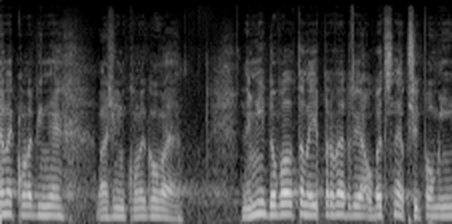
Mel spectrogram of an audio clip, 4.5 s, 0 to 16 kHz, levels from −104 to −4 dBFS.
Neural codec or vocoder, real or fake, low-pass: codec, 44.1 kHz, 3.4 kbps, Pupu-Codec; fake; 14.4 kHz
